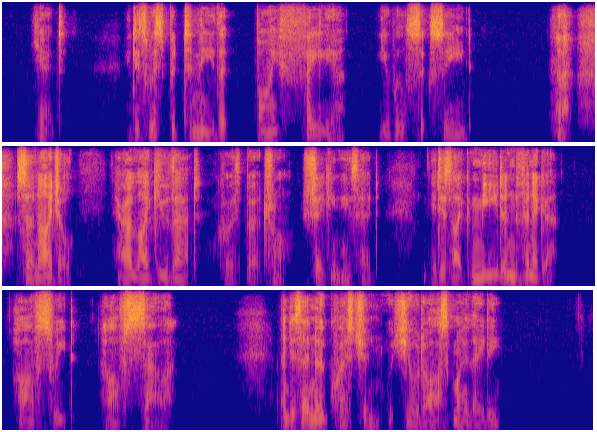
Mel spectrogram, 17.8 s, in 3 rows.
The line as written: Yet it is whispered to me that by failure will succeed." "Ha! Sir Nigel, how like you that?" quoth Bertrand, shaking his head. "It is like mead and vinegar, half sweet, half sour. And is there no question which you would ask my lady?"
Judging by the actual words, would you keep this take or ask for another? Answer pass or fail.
fail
